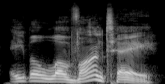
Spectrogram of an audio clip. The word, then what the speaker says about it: Eva Lavante: a brand new episode with a band called Ava Levante yeah you said it right right yeah we're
